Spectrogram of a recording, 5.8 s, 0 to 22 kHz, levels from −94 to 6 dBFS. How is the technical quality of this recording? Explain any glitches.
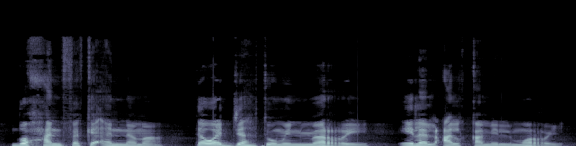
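The speech carries a recurring glitch. Clock drift buffer slips occur from 0.68 s to 5.01 s, about four of them, spaced every 1.44 s. The likely cause is two devices running on separate clocks that disagree by something on the order of 150 ppm, so the buffer between them slowly drifts until it drops or repeats a handful of samples to catch up. Each slip is heard as a short, regular click in the speech.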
